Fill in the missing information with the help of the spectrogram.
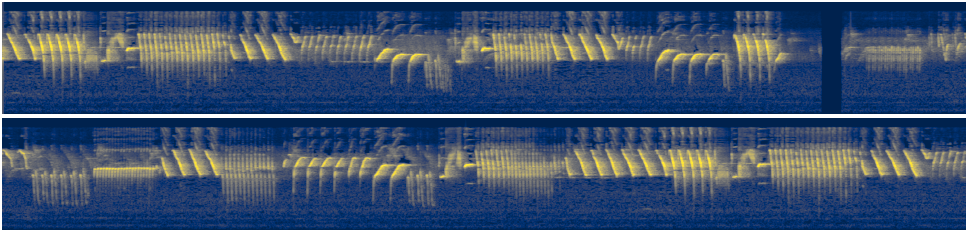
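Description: Domestic canary singing a long, continuous song of rapid trills and rolls, with phrases of quick downward-sweeping notes. The song breaks off briefly about twelve seconds in. It is the non-stop full song that keepers call gacor.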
